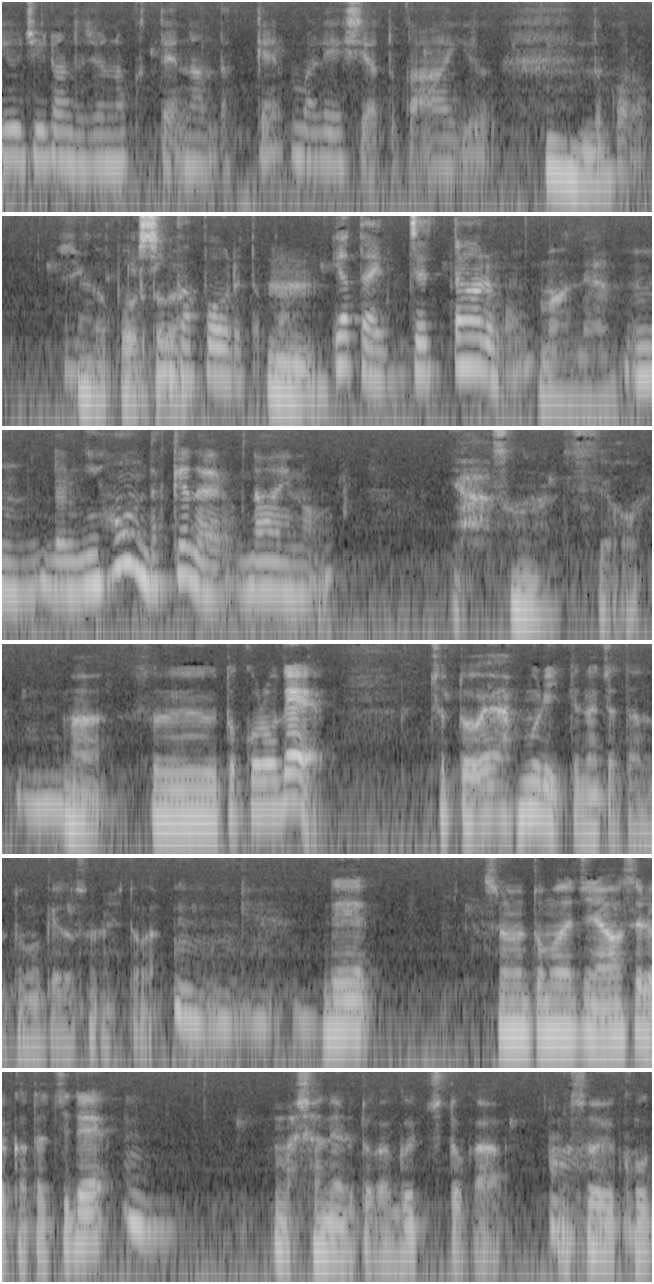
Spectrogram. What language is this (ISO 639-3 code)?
jpn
